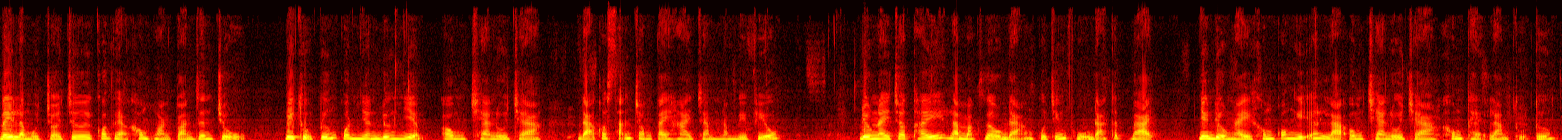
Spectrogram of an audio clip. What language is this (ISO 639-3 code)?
vie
